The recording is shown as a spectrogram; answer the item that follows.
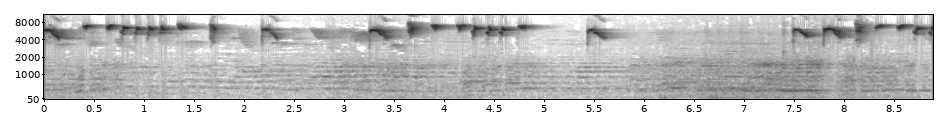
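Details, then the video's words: Flowerpecker song used as a lure and as material for white-eyes, from a small bird with a loud voice: clusters of high, thin chirps and slurred whistles separated by pauses of one to two seconds, with a faint low hum. "Pancingan Cabe-cabean"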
